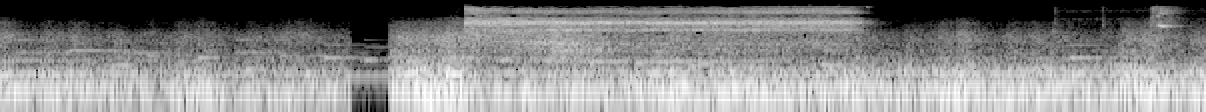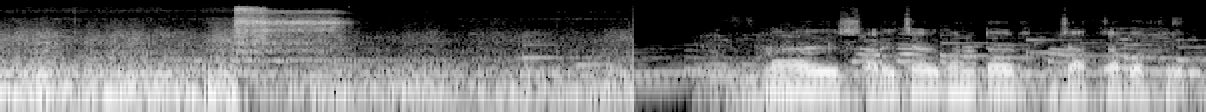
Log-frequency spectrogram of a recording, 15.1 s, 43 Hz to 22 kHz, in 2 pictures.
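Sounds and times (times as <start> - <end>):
train wheels rumbling on rails: 0.0 - 11.5.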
